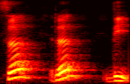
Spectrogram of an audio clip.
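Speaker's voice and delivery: सर्दी broken slowly into separate sounds: sa, ra, dee; syllable by syllable. Shown as a demonstration. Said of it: "एक बार फिर से बोलिए". (सर्दी को अक्षर तोड़कर, धीरे-धीरे बोलें)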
